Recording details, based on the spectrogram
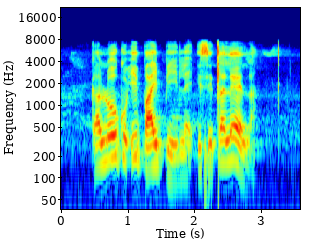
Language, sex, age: Xhosa, male, 20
